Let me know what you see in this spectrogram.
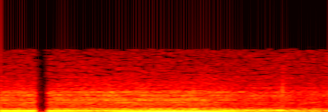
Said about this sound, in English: Wait a minute. There's a car coming down the hill toward us. Sure is making time.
